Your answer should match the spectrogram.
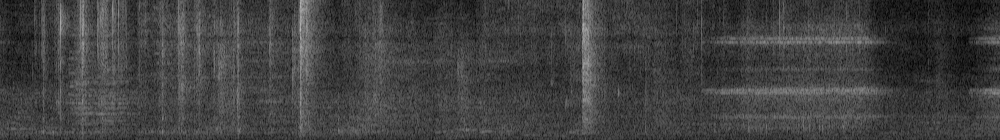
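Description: Scissors snipping open a plastic sachet, with the crinkle and crackle of the plastic pouch in a rapid run of small clicks, then a couple of sharper snaps as it is handled and squeezed. Near the end a faint, steady high whine comes in.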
